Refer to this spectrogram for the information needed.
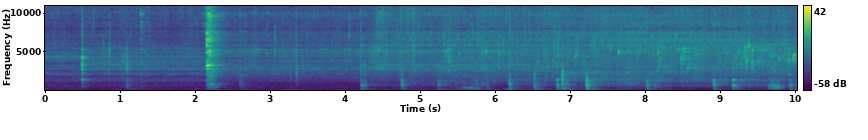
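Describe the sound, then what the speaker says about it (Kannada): Mustard seeds, green chilies and curry leaves hit hot oil in a quiet kitchen. Scattered sharp pops and crackles follow, with one loud burst early on, and the spatters grow more frequent toward the end. "ಎಣ್ಣೆ ಕಾದಿದೆ ಸಾಸಿವೆ ಹಾಕೋಣ ಮೆಣಸಿನ್ಕಾಯಿ ಹಾಕ್ತಿದ್ದೀನಿ ಕರಿಬೇವಿನ ಸೊಪ್ಪು"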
